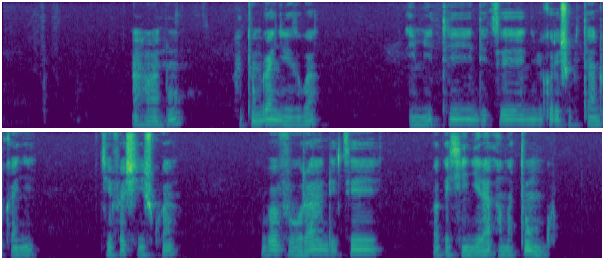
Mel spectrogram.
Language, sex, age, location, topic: Kinyarwanda, male, 18-24, Nyagatare, agriculture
